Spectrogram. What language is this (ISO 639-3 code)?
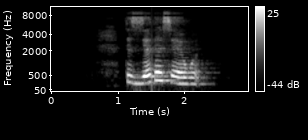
kab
